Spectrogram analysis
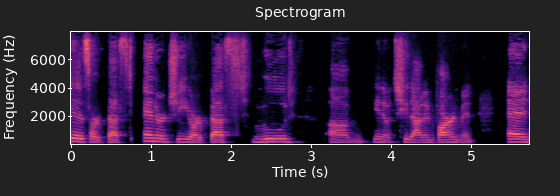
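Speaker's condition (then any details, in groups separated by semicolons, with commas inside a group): No condition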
